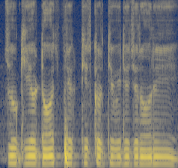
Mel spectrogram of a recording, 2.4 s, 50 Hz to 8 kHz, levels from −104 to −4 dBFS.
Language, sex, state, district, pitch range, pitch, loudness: Hindi, male, Rajasthan, Jaipur, 130-135 Hz, 130 Hz, -20 LUFS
